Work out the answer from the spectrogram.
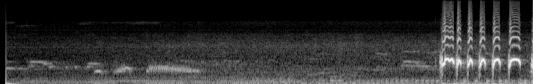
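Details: Local Indonesian zebra dove, a prolific big-voiced singer used to provoke rivals into singing. Quiet stretch with faint background sounds, then one loud phrase near the end: a run of quick, rolling cooing notes.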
